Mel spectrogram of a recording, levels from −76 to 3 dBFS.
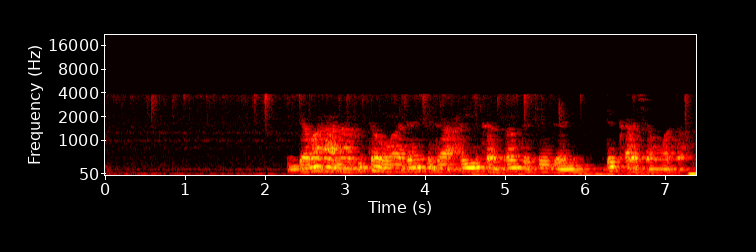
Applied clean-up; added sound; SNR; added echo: none; Drip / Trickle, dribble / Bathtub (filling or washing) / Water tap, faucet; 14 dB; reverberation time 0.5 s.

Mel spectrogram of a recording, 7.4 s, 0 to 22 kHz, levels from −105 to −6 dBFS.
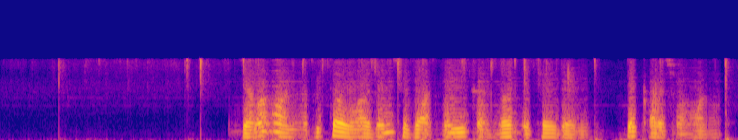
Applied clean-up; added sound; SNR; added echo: neural separator model SepFormer WHAMR!.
